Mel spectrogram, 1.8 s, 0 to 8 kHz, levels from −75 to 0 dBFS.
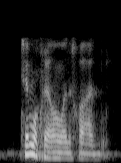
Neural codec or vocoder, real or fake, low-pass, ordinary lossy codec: codec, 24 kHz, 1.2 kbps, DualCodec; fake; 7.2 kHz; AAC, 16 kbps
